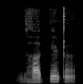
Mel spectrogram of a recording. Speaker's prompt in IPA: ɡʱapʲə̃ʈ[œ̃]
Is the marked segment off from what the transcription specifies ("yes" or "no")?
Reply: yes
